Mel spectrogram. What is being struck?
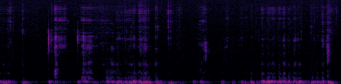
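Coated scratch-art paper scraped with a chisel.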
